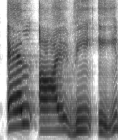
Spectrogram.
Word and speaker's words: live: So moving on to the first pair, L I V E, pronounced as live. When it is a verb, it means to exist, to be alive or to reside somewhere.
